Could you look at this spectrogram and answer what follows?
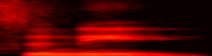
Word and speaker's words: Signe: Oh, she right here, pronounced Signe.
